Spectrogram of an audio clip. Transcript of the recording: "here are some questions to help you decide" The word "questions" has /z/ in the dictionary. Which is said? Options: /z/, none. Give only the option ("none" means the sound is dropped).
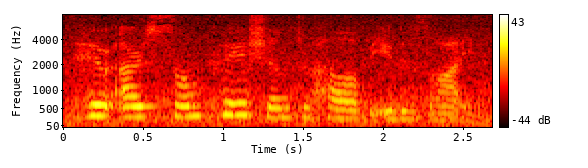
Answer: none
